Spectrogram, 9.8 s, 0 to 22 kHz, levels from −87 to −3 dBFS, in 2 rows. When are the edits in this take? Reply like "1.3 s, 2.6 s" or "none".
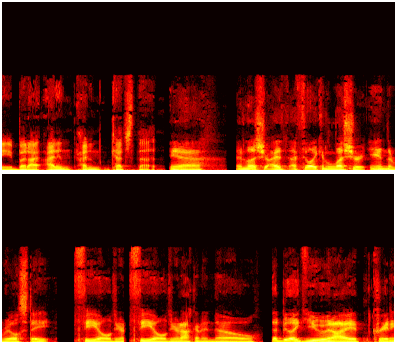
6.4 s, 8.2 s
